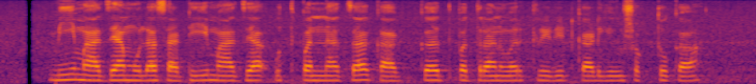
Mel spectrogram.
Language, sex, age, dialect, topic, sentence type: Marathi, male, 18-24, Standard Marathi, banking, question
